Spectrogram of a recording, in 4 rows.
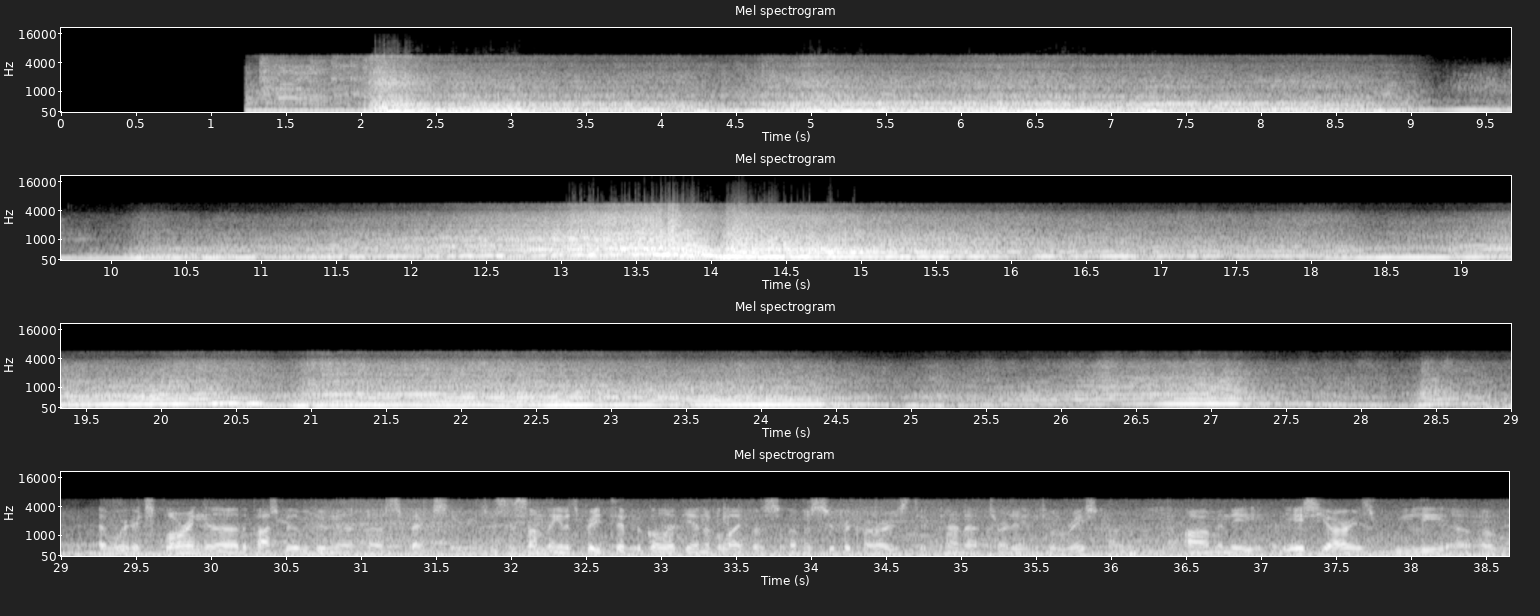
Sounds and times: Outside, urban or manmade: 0:01.2 - 0:38.6
Race car, auto racing: 0:01.2 - 0:38.6.

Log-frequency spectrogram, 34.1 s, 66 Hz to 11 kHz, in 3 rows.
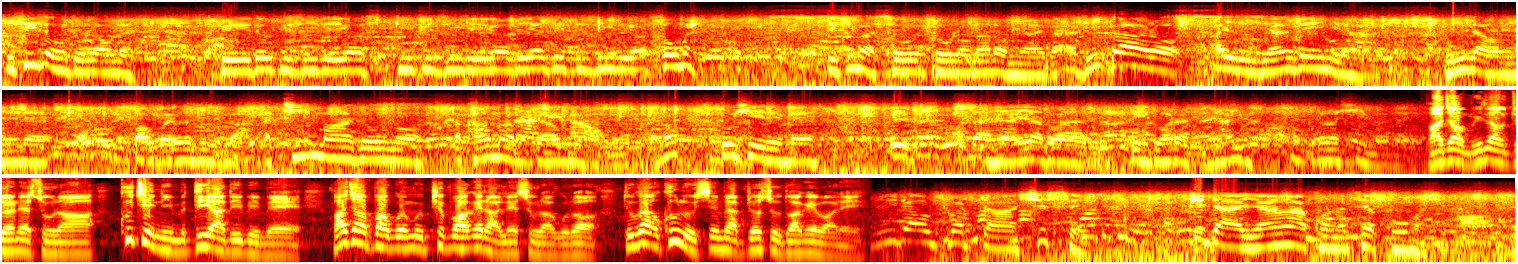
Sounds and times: Speech: 0:00.0 - 0:01.0, 0:01.6 - 0:05.3, 0:06.0 - 0:34.0.

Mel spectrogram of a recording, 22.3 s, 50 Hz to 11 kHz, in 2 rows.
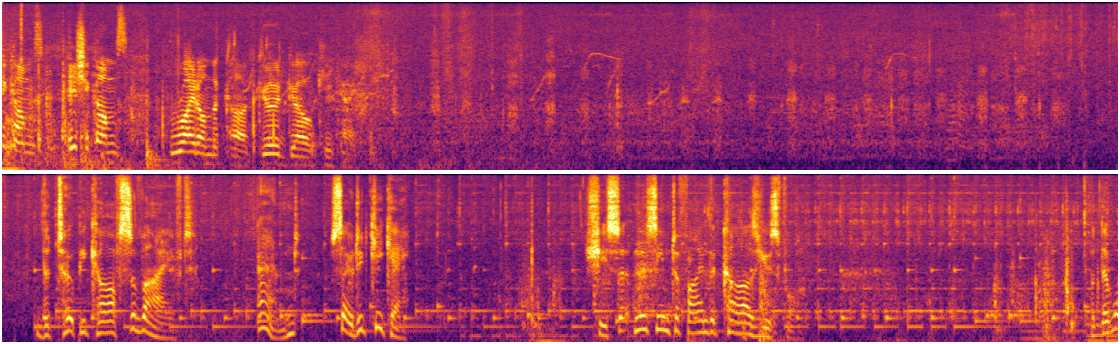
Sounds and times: Speech: 0:00.0 - 0:03.7, 0:11.5 - 0:13.1, 0:13.7 - 0:15.2, 0:17.0 - 0:19.2, 0:22.0 - 0:22.3
Outside, rural or natural: 0:00.0 - 0:22.3
Music: 0:11.5 - 0:22.3.

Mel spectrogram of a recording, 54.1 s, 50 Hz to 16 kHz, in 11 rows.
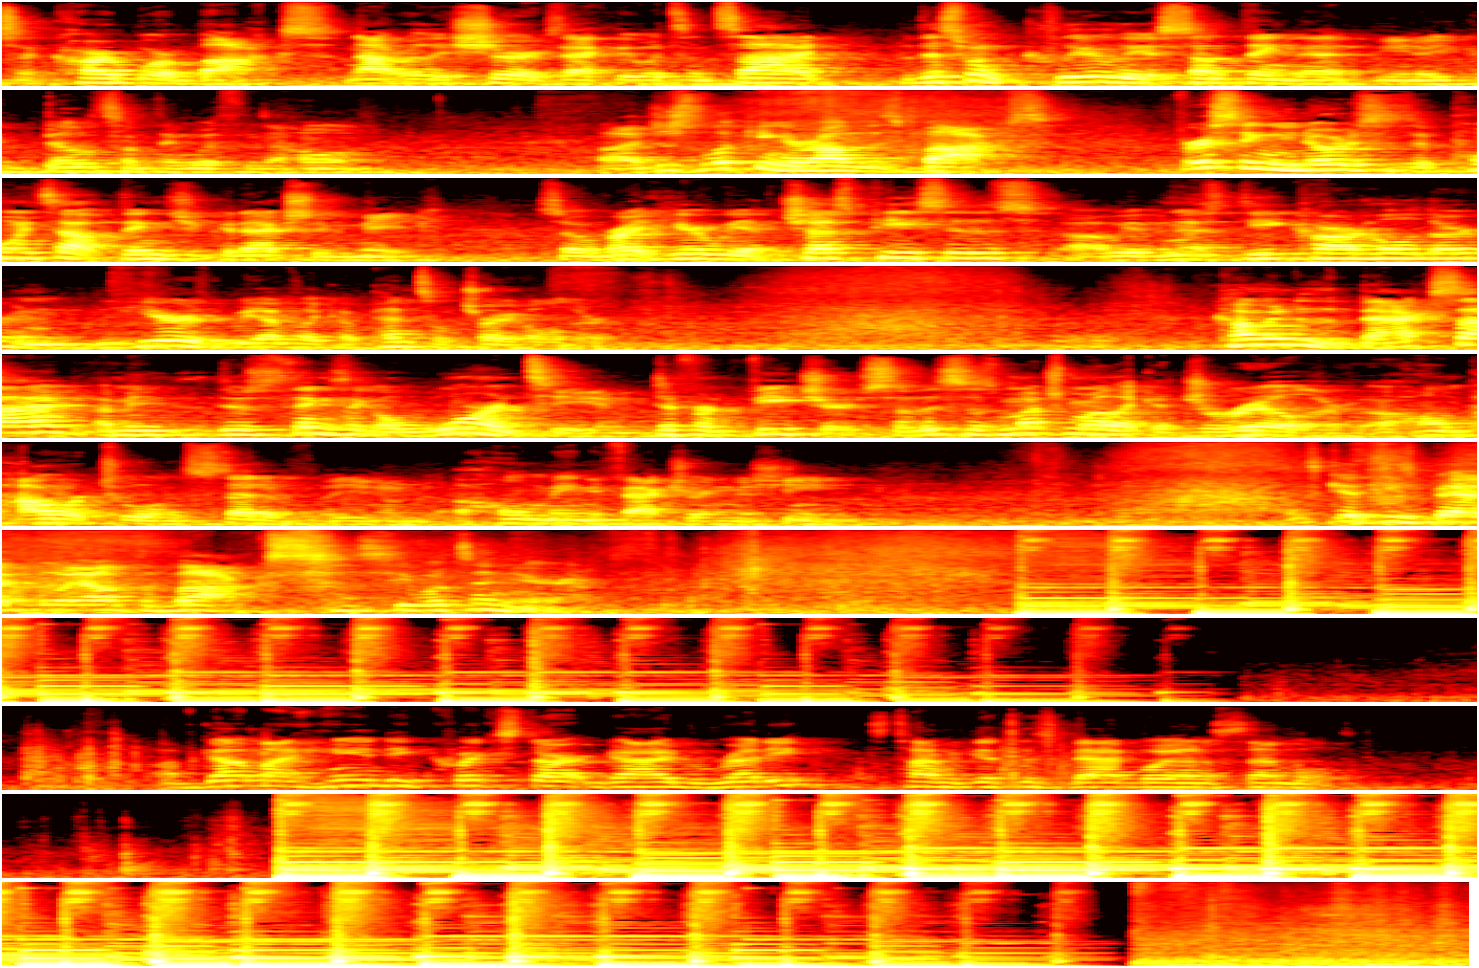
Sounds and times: Speech: 0:00.0 - 0:06.2, 0:06.9 - 0:16.8, 0:18.8 - 0:27.5, 0:28.8 - 0:31.5, 0:39.8 - 0:43.9.

